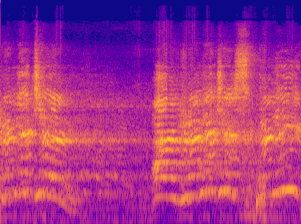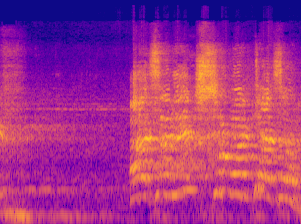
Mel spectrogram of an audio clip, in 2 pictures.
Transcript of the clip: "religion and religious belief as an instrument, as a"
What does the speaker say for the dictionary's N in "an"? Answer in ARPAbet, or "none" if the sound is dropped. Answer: L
